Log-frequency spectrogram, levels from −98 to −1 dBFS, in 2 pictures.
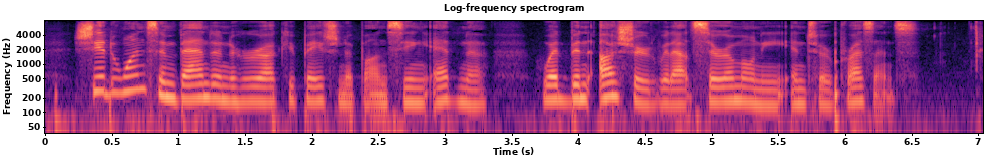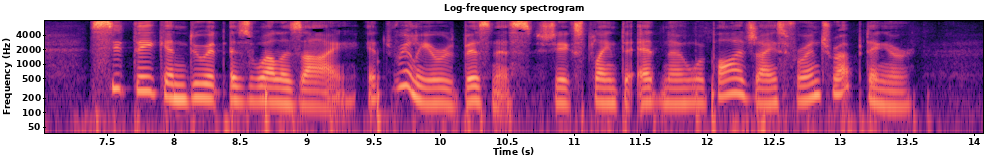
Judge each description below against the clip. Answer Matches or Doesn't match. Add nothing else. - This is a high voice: Doesn't match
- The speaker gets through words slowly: Doesn't match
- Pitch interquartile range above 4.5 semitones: Doesn't match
